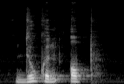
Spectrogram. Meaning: inflection of opdoeken: 1. plural present indicative 2. plural present subjunctive
- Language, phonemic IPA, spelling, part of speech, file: Dutch, /ˈdukə(n) ˈɔp/, doeken op, verb, Nl-doeken op.ogg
